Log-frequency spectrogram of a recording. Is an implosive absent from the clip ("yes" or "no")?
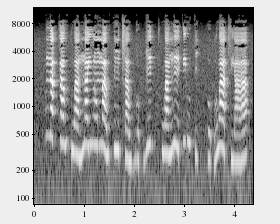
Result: yes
